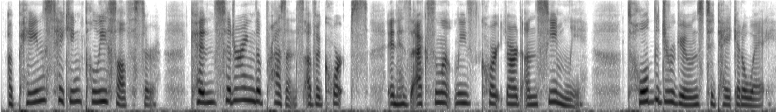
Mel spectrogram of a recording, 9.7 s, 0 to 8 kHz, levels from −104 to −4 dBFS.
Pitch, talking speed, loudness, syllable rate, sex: 245 Hz, 135 wpm, -21 LUFS, 5.0 syllables/s, female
